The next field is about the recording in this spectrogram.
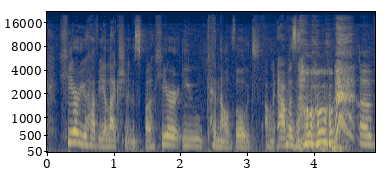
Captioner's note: laughs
